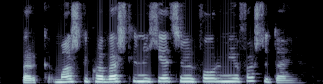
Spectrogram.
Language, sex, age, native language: Icelandic, female, 40-49, Icelandic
